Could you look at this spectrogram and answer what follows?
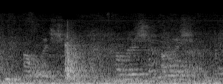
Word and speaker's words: Alicia: So when I asked, how do you pronounce his first name? Alicia.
